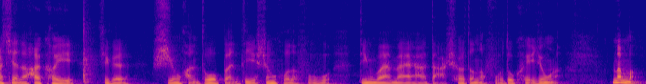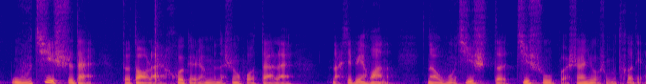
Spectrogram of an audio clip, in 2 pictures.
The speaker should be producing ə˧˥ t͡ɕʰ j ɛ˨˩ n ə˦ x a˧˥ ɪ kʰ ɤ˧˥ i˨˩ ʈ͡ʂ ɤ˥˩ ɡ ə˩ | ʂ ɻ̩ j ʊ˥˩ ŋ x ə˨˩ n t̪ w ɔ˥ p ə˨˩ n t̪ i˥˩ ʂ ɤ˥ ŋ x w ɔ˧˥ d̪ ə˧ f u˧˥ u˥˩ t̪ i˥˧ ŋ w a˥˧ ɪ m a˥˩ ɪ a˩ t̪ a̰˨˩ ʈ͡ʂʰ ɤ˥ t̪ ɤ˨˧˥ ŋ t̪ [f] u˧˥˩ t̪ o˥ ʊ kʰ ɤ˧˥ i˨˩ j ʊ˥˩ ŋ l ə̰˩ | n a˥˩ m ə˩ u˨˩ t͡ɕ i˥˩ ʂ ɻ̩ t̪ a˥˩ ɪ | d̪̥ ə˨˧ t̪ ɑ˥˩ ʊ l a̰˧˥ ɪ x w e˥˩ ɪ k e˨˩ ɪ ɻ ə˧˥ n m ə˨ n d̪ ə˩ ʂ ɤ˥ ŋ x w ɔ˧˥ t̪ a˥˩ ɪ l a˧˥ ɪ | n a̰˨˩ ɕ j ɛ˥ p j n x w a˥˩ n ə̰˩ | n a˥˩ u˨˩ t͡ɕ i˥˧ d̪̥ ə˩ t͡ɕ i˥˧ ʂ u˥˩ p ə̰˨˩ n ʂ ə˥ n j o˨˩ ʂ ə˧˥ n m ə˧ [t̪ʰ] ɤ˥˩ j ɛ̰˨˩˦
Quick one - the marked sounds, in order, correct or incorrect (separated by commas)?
correct, correct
